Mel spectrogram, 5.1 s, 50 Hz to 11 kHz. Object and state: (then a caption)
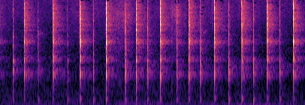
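Plastic jar tapped. A small, round, white plastic cosmetic-style jar or lid, closed and hollow, is held in one hand and tapped with the fingers of the other hand close to the microphone. About 20 sharp, bright, hollow clicks with a woodblock-like tone near 950 Hz come in an uneven rhythm, each dying away almost instantly.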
